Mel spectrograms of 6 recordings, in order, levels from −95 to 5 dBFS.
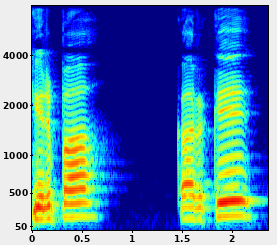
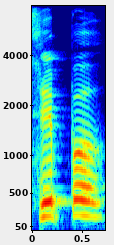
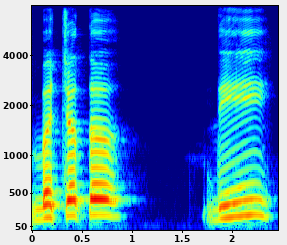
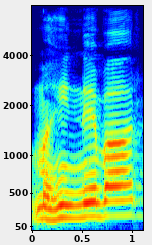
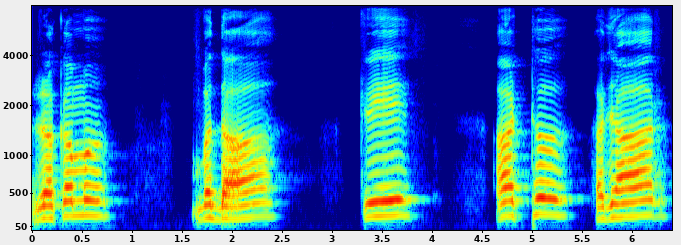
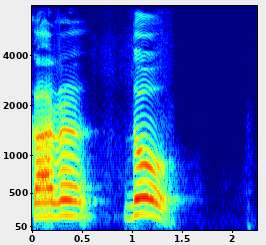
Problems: none marked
